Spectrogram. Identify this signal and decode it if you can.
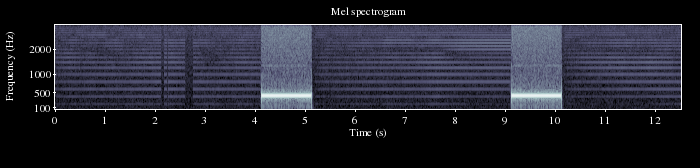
Ringback tone (Europe, 425 Hz).
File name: out- -2044- - - .30924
